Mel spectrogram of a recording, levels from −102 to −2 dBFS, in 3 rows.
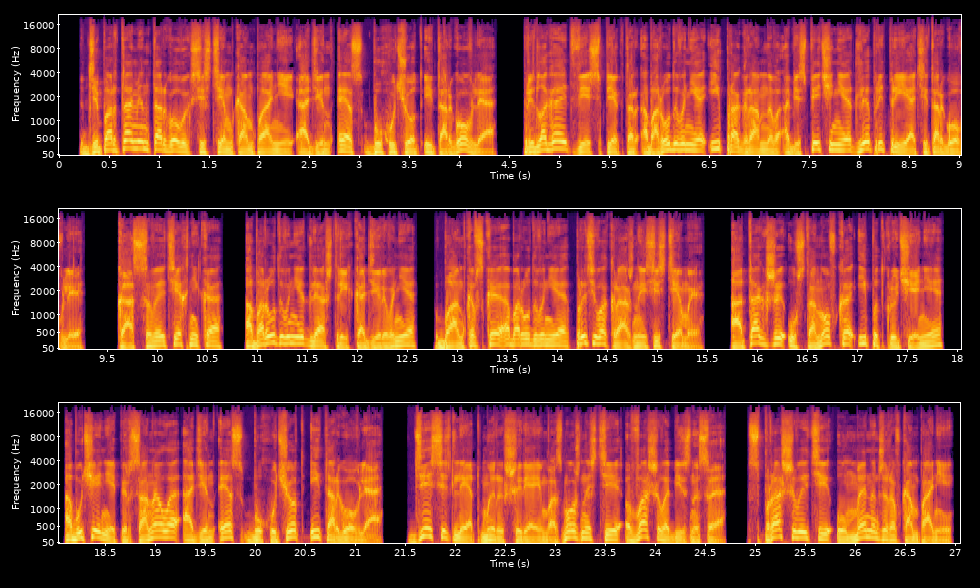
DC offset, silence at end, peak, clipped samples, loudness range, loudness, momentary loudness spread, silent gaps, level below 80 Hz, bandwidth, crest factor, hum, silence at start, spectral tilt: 0.6%; 0.1 s; 0 dBFS; under 0.1%; 1 LU; -11 LUFS; 4 LU; 4.38-4.64 s, 9.28-9.60 s, 10.67-10.88 s, 12.60-12.77 s, 15.47-15.73 s, 17.87-18.09 s, 21.29-21.51 s, 24.71-24.92 s; -28 dBFS; 19 kHz; 12 dB; none; 0.2 s; -4 dB/octave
